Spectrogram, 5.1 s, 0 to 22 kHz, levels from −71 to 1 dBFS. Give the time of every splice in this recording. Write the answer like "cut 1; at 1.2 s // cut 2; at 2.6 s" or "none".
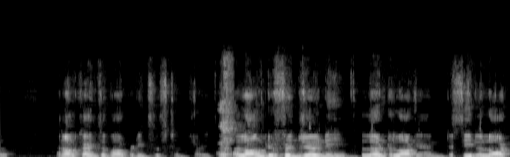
cut 1; at 2.7 s // cut 2; at 3.5 s // cut 3; at 4.2 s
